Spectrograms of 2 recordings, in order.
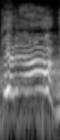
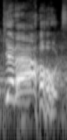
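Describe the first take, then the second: First: Even higher shrieking yell. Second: High, loud yell at the bird; panicked yell at a bird in the car. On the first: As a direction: shriek it in rising panic. Bird still flying in car. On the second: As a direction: shout it out in a panic. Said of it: "I kept yelling". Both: Retold or imitated.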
